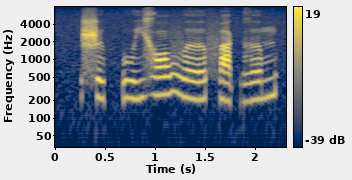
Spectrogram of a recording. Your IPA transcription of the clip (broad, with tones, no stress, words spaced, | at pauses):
ʂɨ˨˩p̚ʔu˨˩˦jɣɔ˧˥ vəː˨˩˦fa˨˩k̚ ɣə˧˥m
